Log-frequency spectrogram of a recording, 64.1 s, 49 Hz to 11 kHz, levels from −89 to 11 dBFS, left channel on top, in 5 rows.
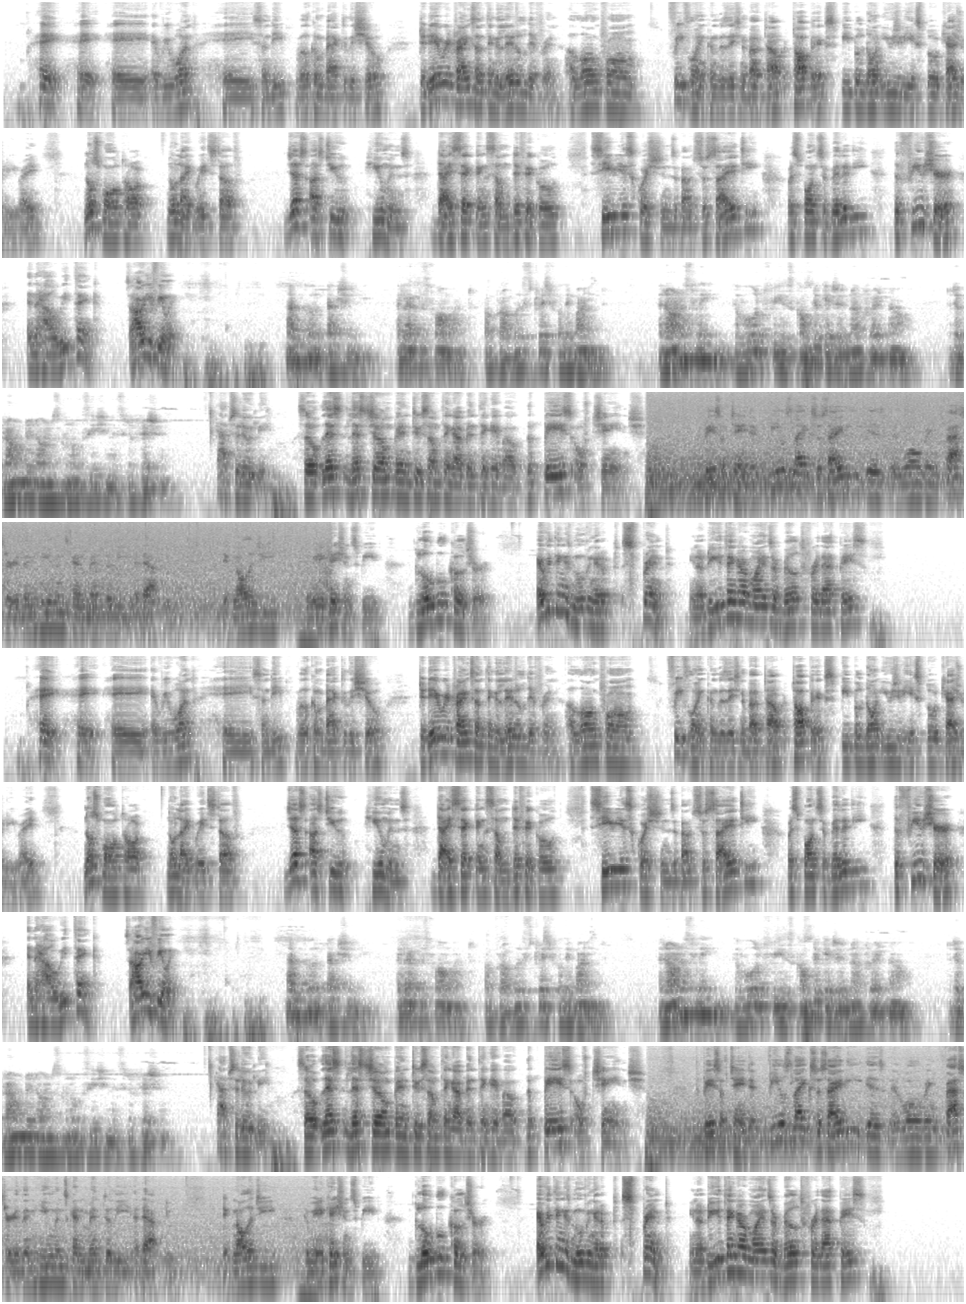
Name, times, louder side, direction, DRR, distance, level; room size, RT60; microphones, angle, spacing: voice 1, 0.4-5.0 5.5-8.4 8.9-13.6 13.9-14.7 15.0-15.9 16.6-17.4 17.7-25.5 26.0-26.8 27.3-27.9 41.3-54.0 54.3-56.3 56.8-57.7 58.4-60.1 60.4-63.0, right 3 dB, 80° right, 0.7 m, -25 dB
voice 2, 29.4-30.6 30.9-33.7 34.4-37.8 38.3-40.8 55.1-55.3, equal, 10° left, 0.7 m, -33 dB
sound 1, 47.0-55.7, left 6 dB, 65° left, 0.4 m, -34 dB
3.0 x 2.9 x 2.8 m
head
